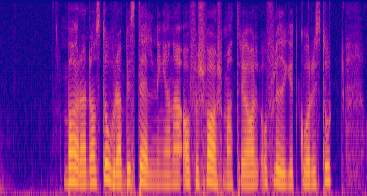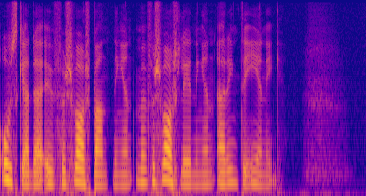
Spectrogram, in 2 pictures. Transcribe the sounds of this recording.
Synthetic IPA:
bɑːɾad̪ɔmst̪uːɾabɛst̪ɛlnɪŋaɳaʔavfœʂvɑːʂmat̪ɾɪɑːlɔ̰flyːɡət̪ɡoːɾɪst̪uːʈ | uːskad̪a̰ʔʉ̟ːfœʂvɑːʂband̪nɪŋənmɛnfœʂvɑːʂleːd̪nɪŋənæɾɪnt̪əeːnɪ̰ɡ

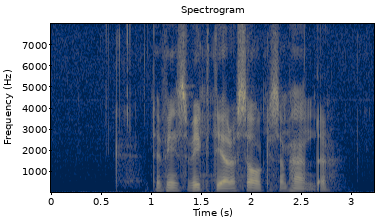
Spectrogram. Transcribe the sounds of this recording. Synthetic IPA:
d̪̥ɛfɪnsvɪkt̪ɪɡaɾəsɑːkəʂɔmɦɛnd̪ə̰ɾ

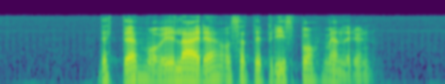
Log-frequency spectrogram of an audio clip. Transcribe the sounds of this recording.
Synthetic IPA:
d̪ɛt̪əmoːʋiːlæːɾəo̰ːsɛt̪əpʰɾiːspʰoːmeːnəɾhʉ̰n

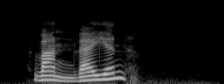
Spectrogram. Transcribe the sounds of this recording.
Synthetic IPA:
vanvæjən

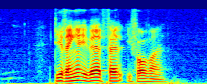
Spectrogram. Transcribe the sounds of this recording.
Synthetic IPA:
d̥iʁeŋɐiʋæɐ̰d̥fæl̰ifɒːʋɑ̈ɪ̰n

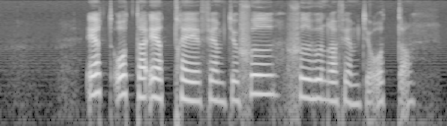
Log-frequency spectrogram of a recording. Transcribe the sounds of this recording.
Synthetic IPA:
ʔɛt̪ʰːɔt̪ːaʔɛt̪ʰːɾeːfɛmt̪ɪʊɧʉ̟ːɧʉ̟ːɦɵnd̪ɾafɛmt̪ɪʊ̰ʔɔt̪ʰːa̰

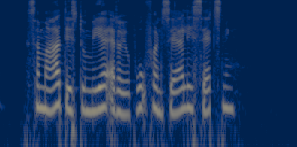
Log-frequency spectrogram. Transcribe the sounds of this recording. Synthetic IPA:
sɒ̽mɑ̈ːð̩d̥esd̥o̝me̝ːɐʔæɐɾ̥ɑ̈jo̝b̥ʁṵːfɒ̽e̝nsæɐlisæd̥sne̝ŋ

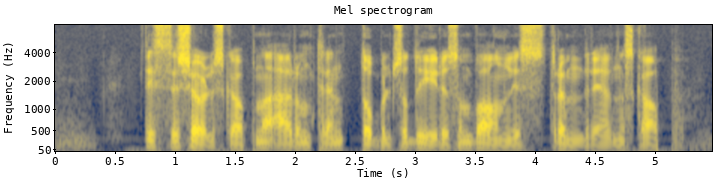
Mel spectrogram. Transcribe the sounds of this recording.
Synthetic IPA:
d̪̥ɪsəʃøːlskɑːpənə̰ʔæːɾɔmt̪ʰɾɛnt̪̚d̪ɔbəlt̪sɔːd̪yːɾʔəsɔmʋɑːnlɪst̪ɾœmd̪ɾeːʋənəskɑ̰ːp

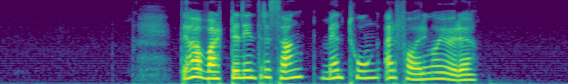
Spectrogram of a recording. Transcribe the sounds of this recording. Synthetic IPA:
d̪̥eːhɑːʋæʈeːnɪnt̪ɾəsɑŋt̪meːeːnt̪ʰʊŋæɾfɑːɾɪŋoːjøːɾə

